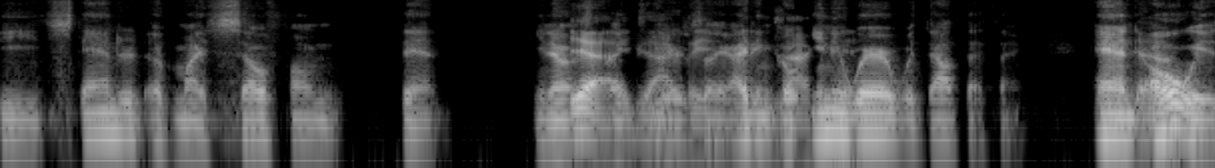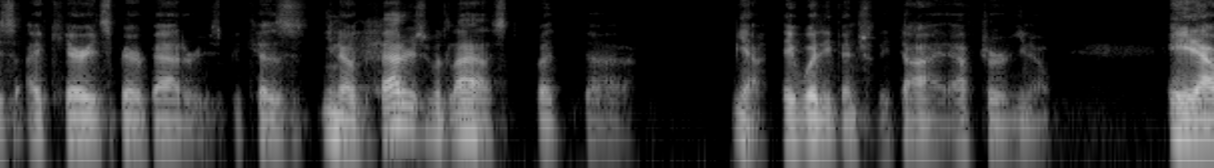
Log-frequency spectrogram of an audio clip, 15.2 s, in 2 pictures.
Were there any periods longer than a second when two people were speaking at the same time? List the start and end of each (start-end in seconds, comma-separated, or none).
3.6-5.4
